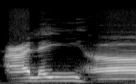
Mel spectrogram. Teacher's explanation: یہاں ہا کو ہم ایک الف تک کھینچ کر پڑھیں گے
